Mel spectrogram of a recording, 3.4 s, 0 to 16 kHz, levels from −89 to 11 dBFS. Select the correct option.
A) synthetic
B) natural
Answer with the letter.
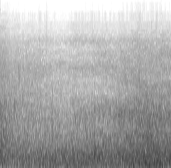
B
